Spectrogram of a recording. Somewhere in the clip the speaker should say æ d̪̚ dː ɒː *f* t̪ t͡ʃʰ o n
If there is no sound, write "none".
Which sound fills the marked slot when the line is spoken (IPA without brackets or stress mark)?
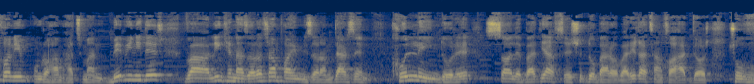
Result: ʃ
